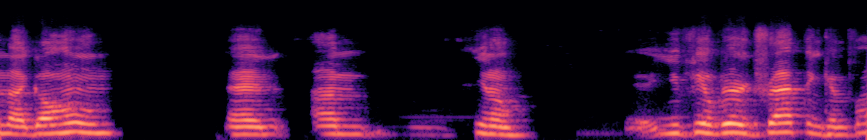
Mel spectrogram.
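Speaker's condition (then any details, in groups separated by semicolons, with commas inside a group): Quadriplegic cerebral palsy; quadriplegic form, permanent wheelchair user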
